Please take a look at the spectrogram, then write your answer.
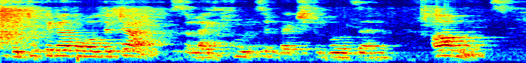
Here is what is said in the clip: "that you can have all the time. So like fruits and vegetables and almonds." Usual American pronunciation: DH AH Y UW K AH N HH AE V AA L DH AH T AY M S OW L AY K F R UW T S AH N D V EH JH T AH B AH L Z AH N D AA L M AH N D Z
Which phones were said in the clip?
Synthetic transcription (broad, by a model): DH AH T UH K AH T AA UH P AA L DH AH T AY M S OW L AY K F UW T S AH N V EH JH T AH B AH L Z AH N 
